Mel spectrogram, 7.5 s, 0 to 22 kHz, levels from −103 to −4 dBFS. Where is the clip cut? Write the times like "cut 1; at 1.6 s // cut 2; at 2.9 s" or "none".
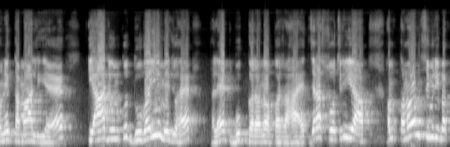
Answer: none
